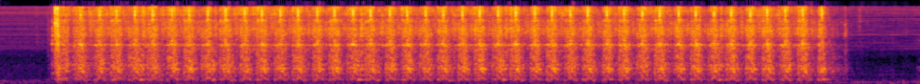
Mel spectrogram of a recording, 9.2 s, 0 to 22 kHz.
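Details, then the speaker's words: 1983 Mercedes-Benz 240D diesel revived after sitting five years, cold day, old battery helped by jump box: starter churns evenly about three compressions a second for eight seconds, never firing; glow plug module not working, glow plugs not heating. "So, once again, 240D in cold weather is very picky about glow plugs. The glow plug module is not working right now"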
